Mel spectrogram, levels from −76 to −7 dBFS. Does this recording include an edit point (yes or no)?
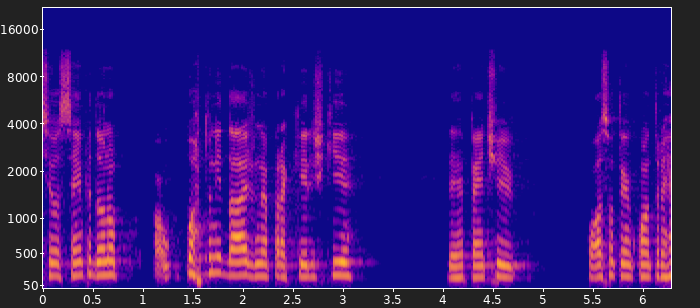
no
